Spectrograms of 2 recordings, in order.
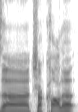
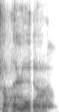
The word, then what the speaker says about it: Chocolore: How long, though, Carl, has Chocola chocolate been around? Well, it's pronounced Chocolore. So how is it pronounced? Chocolore. Chocolore. Yes, it's named after our daughter, Lori.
